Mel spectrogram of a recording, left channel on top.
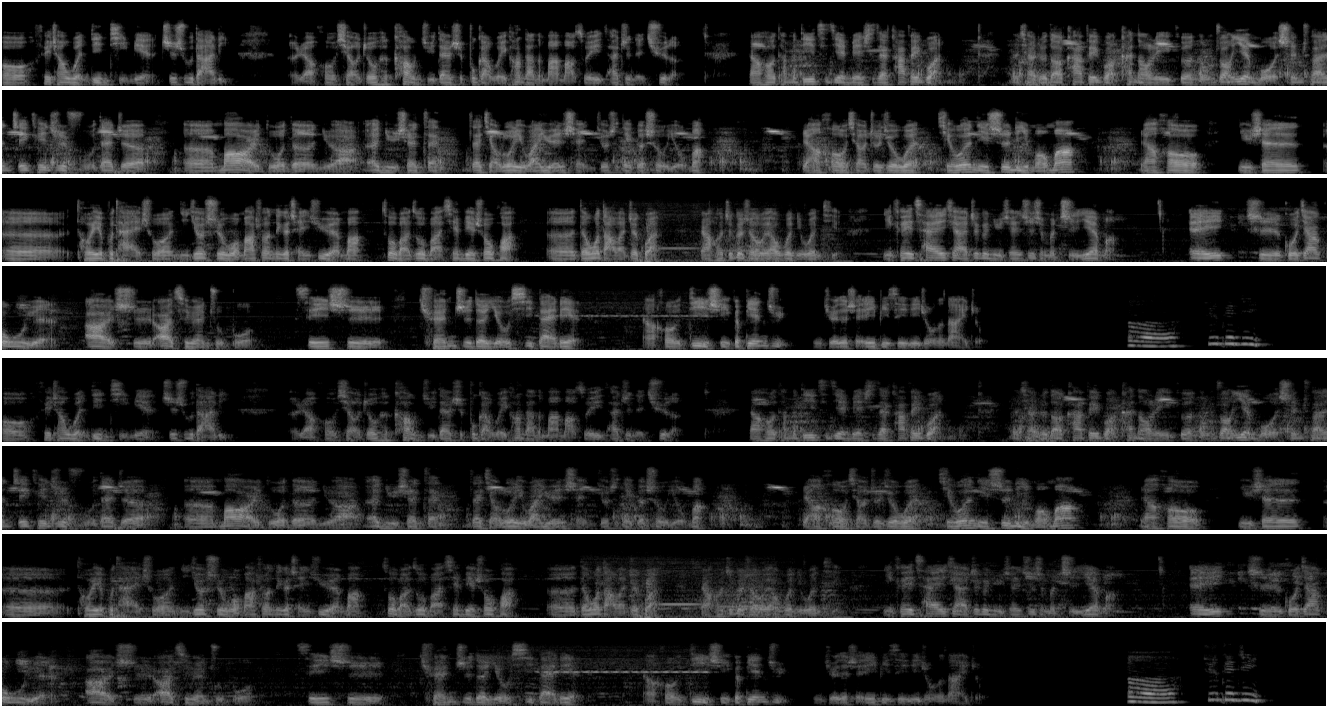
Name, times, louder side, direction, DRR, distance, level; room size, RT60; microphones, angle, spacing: voice 1, 0.0-6.7 7.0-9.4 9.8-20.3 21.3-24.0 24.6-25.2 25.6-31.6 31.9-33.1 33.5-37.6 38.4-40.3 40.6-42.3 42.7-45.5 46.2-47.6 47.9-49.6, left 6 dB, 45° left, 0.3 m, -34 dB
sound 1, 7.5-24.9, left 5 dB, 80° left, 0.6 m, -39 dB
sound 2, 27.5-46.8, right 3 dB, 40° right, 1.1 m, -48 dB
voice 2, 51.0-52.3, right 1 dB, 70° right, 0.4 m, -38 dB
2.6 x 2.5 x 2.9 m
head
